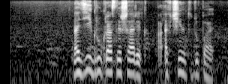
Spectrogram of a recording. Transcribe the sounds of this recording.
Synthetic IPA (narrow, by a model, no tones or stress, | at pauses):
nadʲiːɡɾukɾasnɨjʂaɾʲɪka̰ʔaft͡ɕinɨt̪ət̪ʊpaj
